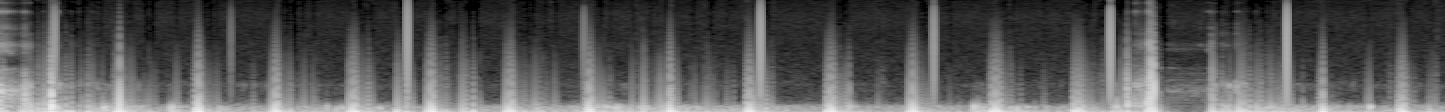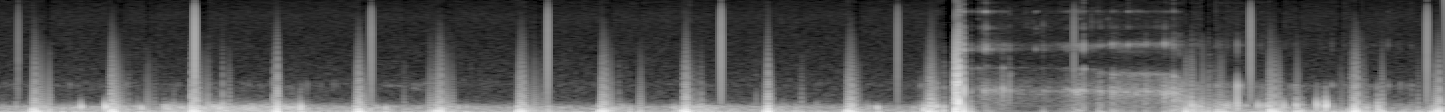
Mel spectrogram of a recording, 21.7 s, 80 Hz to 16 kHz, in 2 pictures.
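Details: Heart auscultation with a wired cardio phonendoscope after a 2 km run, at about 150 bpm: fast, regular heartbeat with crisp low thumps and no murmur, consistent with sinus tachycardia after exercise.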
